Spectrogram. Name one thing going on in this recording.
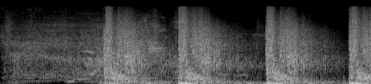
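A rifle fires loud shots in quick bursts, echoing in a hard stairwell.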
